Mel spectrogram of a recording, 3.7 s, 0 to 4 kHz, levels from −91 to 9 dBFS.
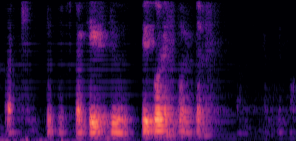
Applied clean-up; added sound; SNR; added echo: neural mask model DeepFilterNet 3.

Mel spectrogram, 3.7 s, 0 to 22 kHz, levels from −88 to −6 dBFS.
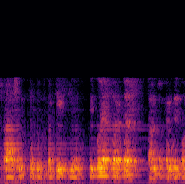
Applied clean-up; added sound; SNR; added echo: neural separator model SepFormer DNS4.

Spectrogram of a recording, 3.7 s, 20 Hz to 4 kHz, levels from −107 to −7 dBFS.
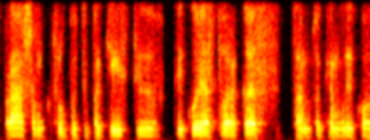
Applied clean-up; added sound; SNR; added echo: none; none; none; none.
